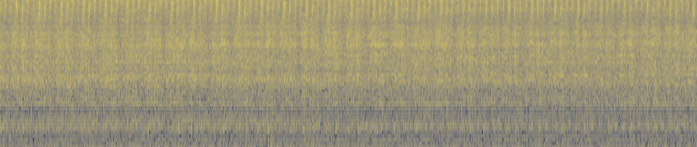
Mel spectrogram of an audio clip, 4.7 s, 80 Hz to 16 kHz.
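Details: 2017 Subaru Forester XT turbo shaking and surging at idle, irregular stumble and hunting; misfire with codes P0300, P0303, P0017; new plugs, coils on cylinders 1 and 3 checked, throttle, EGR, MAF, MAP cleaned, no change.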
